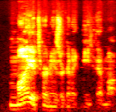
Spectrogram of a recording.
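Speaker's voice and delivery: ordinary delivery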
